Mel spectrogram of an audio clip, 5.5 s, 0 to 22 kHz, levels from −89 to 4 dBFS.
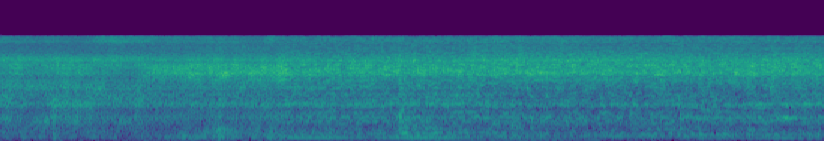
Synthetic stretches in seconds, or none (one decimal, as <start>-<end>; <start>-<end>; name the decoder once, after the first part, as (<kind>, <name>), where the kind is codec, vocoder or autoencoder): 0.0-1.9 (codec, ZipCodec)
